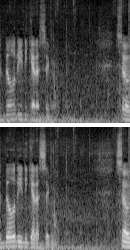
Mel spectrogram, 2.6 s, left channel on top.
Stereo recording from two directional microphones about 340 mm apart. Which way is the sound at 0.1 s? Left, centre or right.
Centre.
